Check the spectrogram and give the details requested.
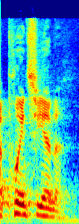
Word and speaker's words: Poinciana: that I think supposed to it's, say Point Sienna? Is that what that is? yeah, Point Sienna. There you go. Don't believe that's spelled correctly, but it's all right.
